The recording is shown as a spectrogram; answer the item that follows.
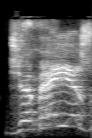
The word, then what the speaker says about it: Jameis: And on the board, we have Jameis Winston, or how do you say it? – Jameis Winston and Marcus Mariota.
